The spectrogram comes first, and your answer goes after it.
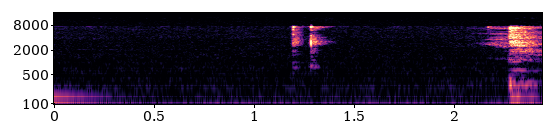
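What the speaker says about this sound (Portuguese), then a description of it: "vou dar um duplo clique aqui" A computer mouse double click, two quick faint clicks close together in a quiet room, followed by another soft click a second later.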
